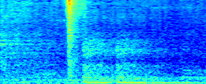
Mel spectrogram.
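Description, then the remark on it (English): A door, gently pushed by hand, swings open: a quick airy whoosh followed by a low, soft thump and a brief rumble, with no voices. “It swung open, lighter than I had expected.”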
